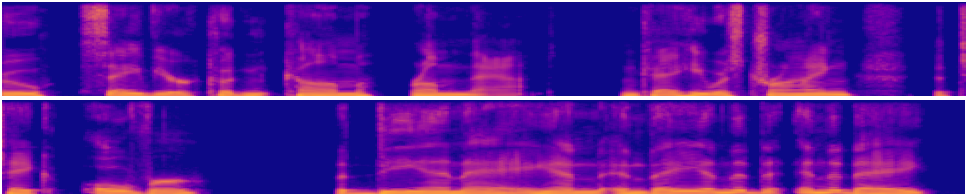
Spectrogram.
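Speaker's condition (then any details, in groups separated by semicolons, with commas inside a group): No condition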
